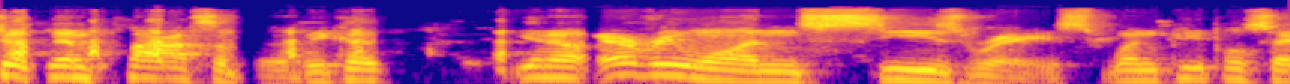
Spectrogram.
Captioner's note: laughs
